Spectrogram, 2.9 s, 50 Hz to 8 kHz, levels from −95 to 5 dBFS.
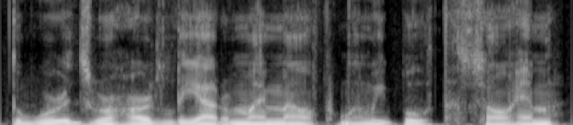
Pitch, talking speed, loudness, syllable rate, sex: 100 Hz, 270 wpm, -14 LUFS, 5.6 syllables/s, male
